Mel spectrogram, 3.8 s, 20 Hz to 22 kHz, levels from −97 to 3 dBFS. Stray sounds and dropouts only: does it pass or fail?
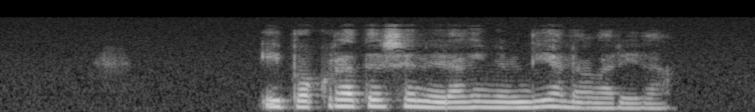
pass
